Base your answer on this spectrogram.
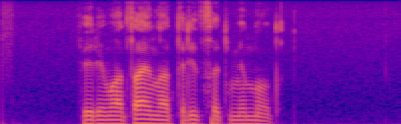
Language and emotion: Russian, neutral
